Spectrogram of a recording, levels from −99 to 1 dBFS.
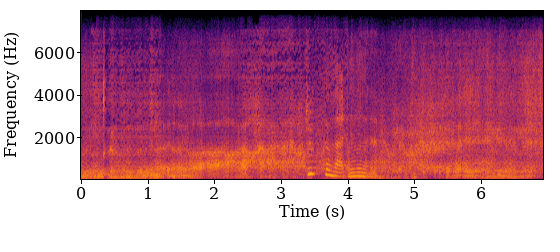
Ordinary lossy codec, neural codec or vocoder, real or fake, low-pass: Opus, 24 kbps; codec, 16 kHz, 1 kbps, X-Codec, HuBERT features, trained on LibriSpeech; fake; 7.2 kHz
